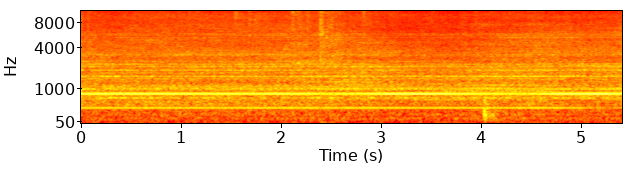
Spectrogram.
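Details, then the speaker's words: Lathe parting-off washers during a 300-part manual production run: a steady high-pitched ringing chatter over the spindle noise near the end of the cut, caused by too much stock stick-out. About eight washers come from each setup, and the chatter doesn't show after facing. "It does chatter a little bit at the end during parting cuz the stick out is too far, but I can get about eight different washers out of that operation."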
